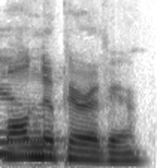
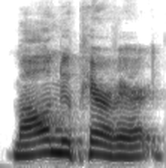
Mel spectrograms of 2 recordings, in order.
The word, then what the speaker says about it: Molnupiravir: Pronounce the name of it. It's Molnupiravir. Molnupiravir.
